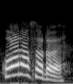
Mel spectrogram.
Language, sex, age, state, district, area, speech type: Assamese, female, 30-45, Assam, Lakhimpur, rural, spontaneous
